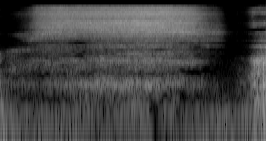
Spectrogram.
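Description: A man's long breath, a hissing rush of air lasting about a second and a half.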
